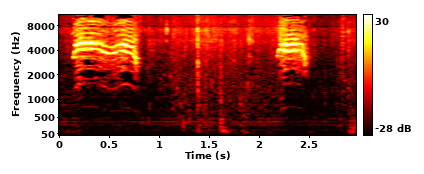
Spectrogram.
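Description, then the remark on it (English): A sea otter, being captured in spring near the village of Cake to be tagged and fitted with a radio transmitter, lets out two loud, shrill, wavering squeals, one long and one shorter, over a low rumble of water and boat noise. “That's a sea otter being captured last spring near the village of Cake.”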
